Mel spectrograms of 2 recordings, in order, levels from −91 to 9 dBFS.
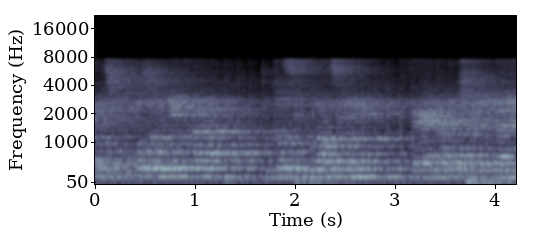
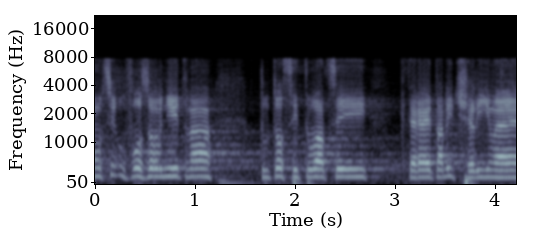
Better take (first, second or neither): second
